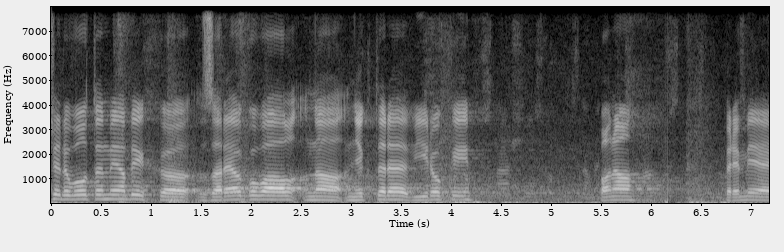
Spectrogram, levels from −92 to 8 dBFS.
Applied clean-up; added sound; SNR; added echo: none; Subway, metro, underground; 12 dB; none.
